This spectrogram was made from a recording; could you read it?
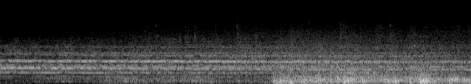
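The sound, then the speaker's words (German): Rain drums steadily on the roof of a park ranger station near the Tham Luang cave at 8:30 in the morning on 6 July, growing heavier and denser partway through, over a constant low droning hum; no one speaks. “Juli und der Regen ist zurück. Er trommelt auf das Dach der Park Ranger Station in der Nähe der Kunamnang-Nong-Höhle des Tam Luang.”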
